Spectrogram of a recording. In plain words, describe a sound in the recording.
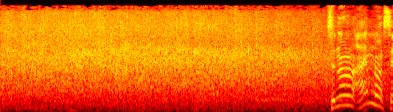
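A large audience applauds in a big hall.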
